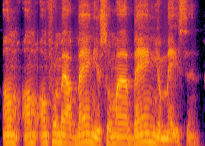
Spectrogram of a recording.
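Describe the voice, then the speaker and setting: A man's voice: a little high, fairly quick, fairly bright tone. A man hosting a casual discussion about Freemasonry, talking emphatically and often restarting his words as he argues. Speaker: host.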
